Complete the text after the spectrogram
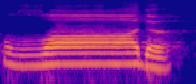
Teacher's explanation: ضاد کو موٹا کر کے پڑھنا ہے، اور زا کی طرح بھی نہیں پڑھنا اور دال کی طرح بھی نہیں پڑھنا ہے۔ ان دونوں کو کی درمیانی کیفیت جو ہے وہ ضاد کی ہے، ٹھیک ہے۔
